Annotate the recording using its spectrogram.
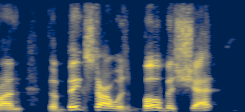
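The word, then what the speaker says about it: Bo Bichette: the big star was Boba shet it always sounds like I'm saying Boba Fett when I say his name Boba shet went five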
